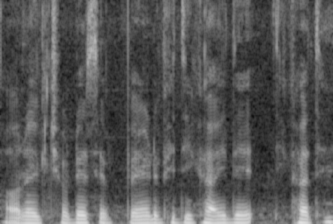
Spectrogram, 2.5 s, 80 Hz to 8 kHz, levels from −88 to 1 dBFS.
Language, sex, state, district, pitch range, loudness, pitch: Chhattisgarhi, male, Chhattisgarh, Rajnandgaon, 125-135 Hz, -15 LUFS, 130 Hz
